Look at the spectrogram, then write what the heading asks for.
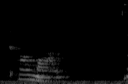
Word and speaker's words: Camargue: Horses of Camaragoo? Carmagoo? Carmagoo? Carmar. And here I was worried about Dee's last name. McMeekin. GUE. And it's spelled right because I just copied it from the newsletter. Yeah. Camargue. Okay. Camargue.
